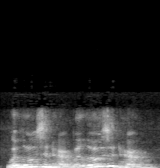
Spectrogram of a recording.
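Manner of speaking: urgent nurse. Retold or imitated. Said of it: "one nurse kept saying".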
